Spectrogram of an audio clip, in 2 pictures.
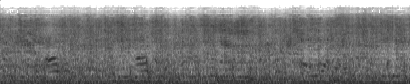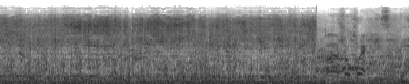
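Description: Loud electronic fairground music from the ride's sound system, heard from on board a spinning Sizzler Twist ride, with voices mixed in over a steady rush of noise.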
